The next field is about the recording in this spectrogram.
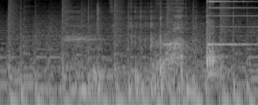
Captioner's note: sighs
